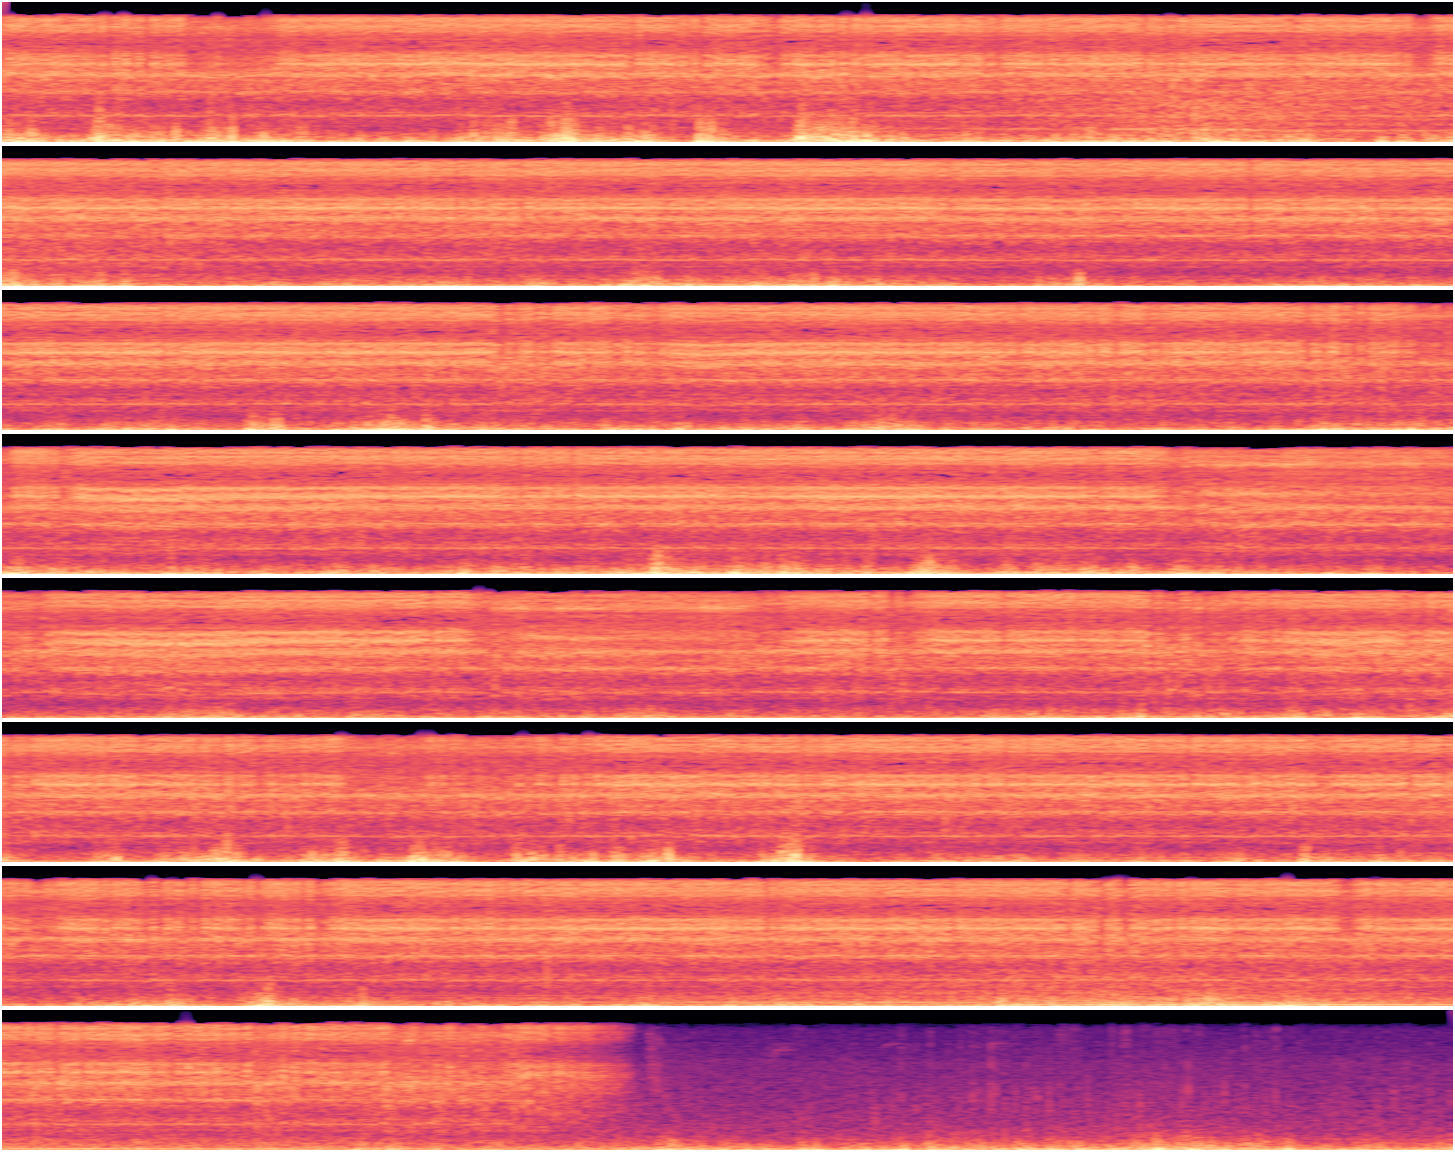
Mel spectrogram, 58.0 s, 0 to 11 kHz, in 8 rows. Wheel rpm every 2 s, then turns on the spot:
160, 160, 160, 160, 170, 160, 160, 160, 160, 160, 160, 160, 160, 160, 160, 160, 160, 160, 170, 160, 160, 160, 160, 160, 160, 160, 160, 20, 0.
none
